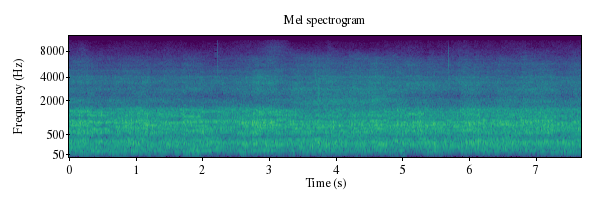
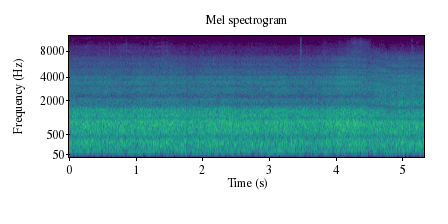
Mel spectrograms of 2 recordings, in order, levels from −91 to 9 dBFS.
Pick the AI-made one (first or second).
first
